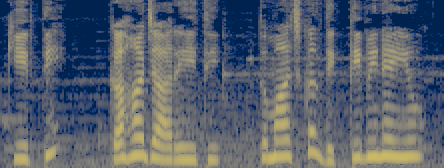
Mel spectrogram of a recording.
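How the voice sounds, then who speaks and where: A woman acts a middle-aged mother-in-law in a cartoon family story. She sounds caring and approving, her voice a little high, with faint music underneath. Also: brisk, highs cut off, natural voice. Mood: pleased, friendly.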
